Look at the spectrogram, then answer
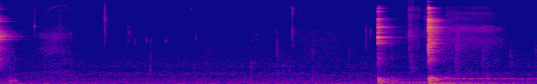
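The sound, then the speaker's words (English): Two bright glass clinks, close together and fairly loud, ring out after several seconds of near silence, the second one leaving a short resonant ring as the glasses touch in a toast before tasting a drink. “All right, let's go ahead and give it a taste. Cheers. Cheers.”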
